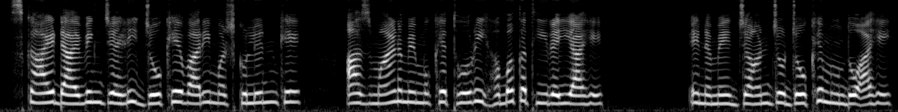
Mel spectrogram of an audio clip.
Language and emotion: Sindhi, fearful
